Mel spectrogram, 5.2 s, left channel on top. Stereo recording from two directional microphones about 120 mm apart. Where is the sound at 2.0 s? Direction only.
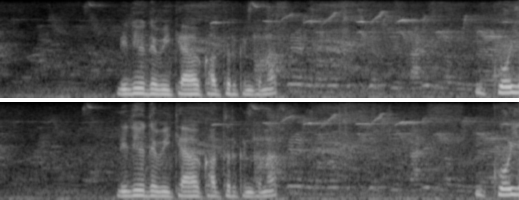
30° right (ahead or behind).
